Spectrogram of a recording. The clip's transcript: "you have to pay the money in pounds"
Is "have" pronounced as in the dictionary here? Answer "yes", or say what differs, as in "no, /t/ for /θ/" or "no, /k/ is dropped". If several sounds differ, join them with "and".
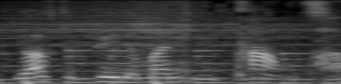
no, /f/ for /v/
